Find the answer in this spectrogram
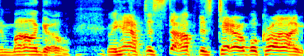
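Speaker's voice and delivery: shaky, tense, high voice. Imitating Orson Welles playing Lamont Cranston: wavering, intense Orson Welles voice. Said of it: "he sounds like he's about to snap".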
